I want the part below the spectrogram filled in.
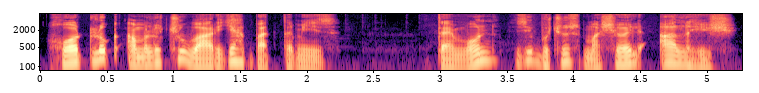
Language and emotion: Kashmiri, sad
